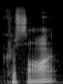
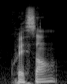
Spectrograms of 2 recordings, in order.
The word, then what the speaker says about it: croissant: of Americans say for saying uh croissant instead of Quant or whatever the nicer more quote unquote correct way of saying it and then somebody was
